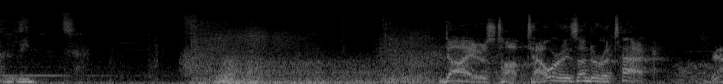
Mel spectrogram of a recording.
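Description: Game spells whoosh and crackle as fantasy fighters clash.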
